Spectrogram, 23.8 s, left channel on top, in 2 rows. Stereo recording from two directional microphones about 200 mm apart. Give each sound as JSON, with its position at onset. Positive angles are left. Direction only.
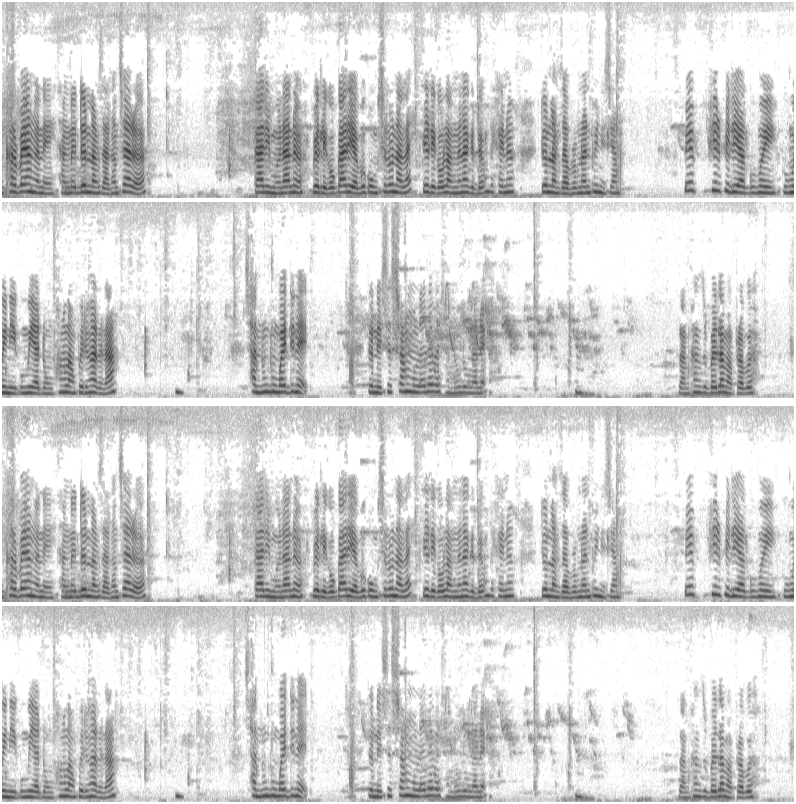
{"t": 0.0, "sound": "speech", "side_deg": 0}
{"t": 1.0, "sound": "speech", "side_deg": -10}
{"t": 3.7, "sound": "speech", "side_deg": 0}
{"t": 10.2, "sound": "speech", "side_deg": 0}
{"t": 14.0, "sound": "stir", "side_deg": 15}
{"t": 15.3, "sound": "a woman's voice", "side_deg": 0}
{"t": 19.8, "sound": "bird", "side_deg": 0}
{"t": 22.0, "sound": "speech", "side_deg": 0}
